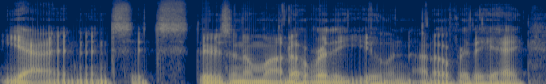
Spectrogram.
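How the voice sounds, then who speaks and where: A man speaks with vocal fry. The recording is very clean and dry, close-miked with no echo and a silent background. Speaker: podcast co-host and journalist. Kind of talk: casual discussion. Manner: animated.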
